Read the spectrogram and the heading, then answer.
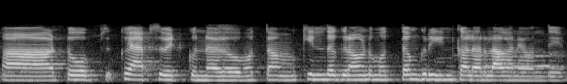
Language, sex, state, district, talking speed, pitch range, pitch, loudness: Telugu, female, Andhra Pradesh, Anantapur, 105 wpm, 195-220 Hz, 210 Hz, -14 LUFS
